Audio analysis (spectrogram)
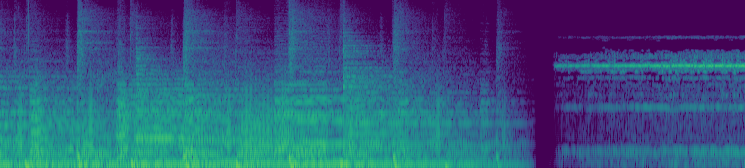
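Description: Loud, busy orchestral music plays, then breaks off for a brief moment of silence before an old-fashioned telephone bell starts ringing, a bright, continuous metallic trill, in a Nero Wolfe mystery radio show.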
